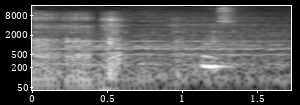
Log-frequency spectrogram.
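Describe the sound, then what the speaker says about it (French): A cat purring in a video game, a low rumbling purr running under the whole short moment, with a brief louder swell near the end. "Ah, mon chat, il est là."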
